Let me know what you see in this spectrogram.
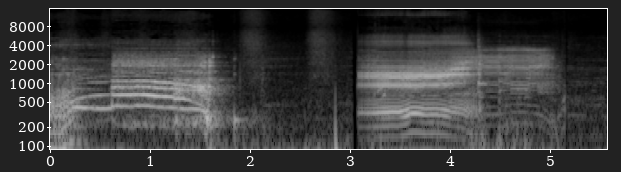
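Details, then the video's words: A village cow gives two long, tonal moos: the first steady and slightly falling, the second higher and strained. A short quiet gap with faint clicks separates them. "cow video | Village animal video"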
